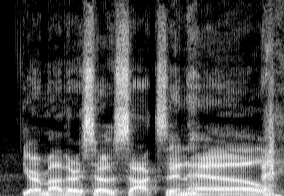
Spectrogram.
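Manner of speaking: put-on demonic, possessed-sounding voice. Describing a demon voice heard on tapes, the speaker quotes it, demon voice. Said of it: "this like demon voice".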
